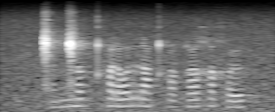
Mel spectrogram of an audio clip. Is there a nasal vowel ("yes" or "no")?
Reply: no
